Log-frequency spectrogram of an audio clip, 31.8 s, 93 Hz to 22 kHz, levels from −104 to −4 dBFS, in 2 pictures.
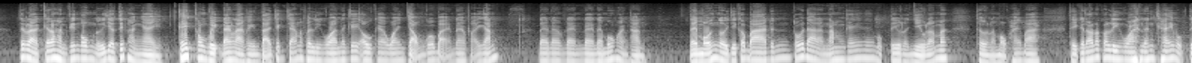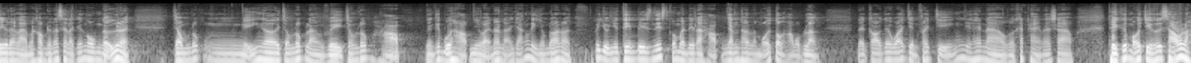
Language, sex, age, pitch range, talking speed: Vietnamese, male, 20-39, 105-130 Hz, 290 wpm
